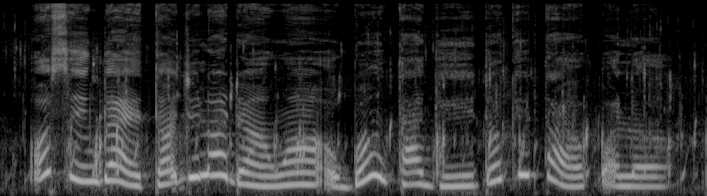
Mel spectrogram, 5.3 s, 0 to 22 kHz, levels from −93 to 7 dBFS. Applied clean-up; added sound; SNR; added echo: none; Liquid; 16 dB; none.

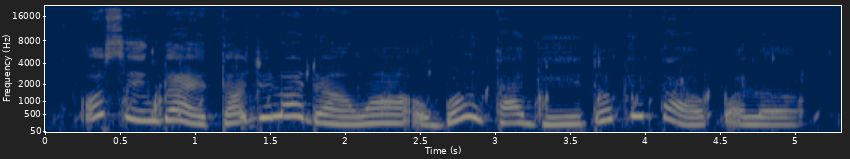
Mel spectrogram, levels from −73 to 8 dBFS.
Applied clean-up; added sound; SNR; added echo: neural mask model Resemble Enhance denoiser.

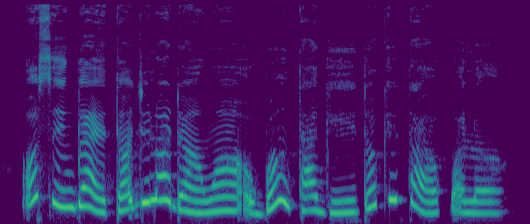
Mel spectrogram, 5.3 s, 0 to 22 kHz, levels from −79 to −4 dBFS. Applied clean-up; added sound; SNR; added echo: none; none; none; none.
